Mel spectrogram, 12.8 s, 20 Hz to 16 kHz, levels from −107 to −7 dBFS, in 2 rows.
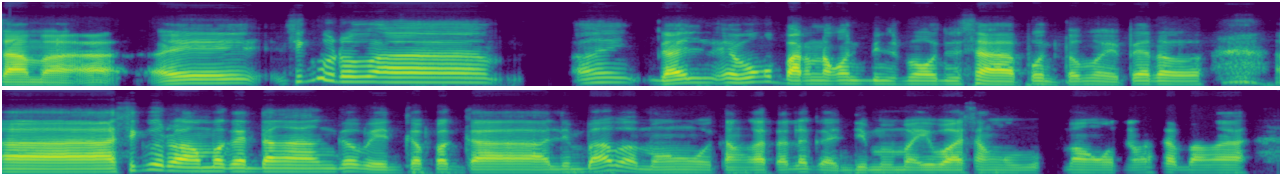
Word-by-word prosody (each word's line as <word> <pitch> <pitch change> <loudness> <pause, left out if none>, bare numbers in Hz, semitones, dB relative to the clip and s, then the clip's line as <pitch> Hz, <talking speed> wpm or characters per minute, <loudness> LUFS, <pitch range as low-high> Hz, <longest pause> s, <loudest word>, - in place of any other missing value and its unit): tama, 110 -2 +4
ah, - - -12 0.2
eh, 165 +2 +1 0.2
siguro, 225 -1 -1
ah, 200 -3 +3 0.4
ay, 200 0 -6
dahil 185 +1 +2
ewan 190 +4 0
ko 230 - -6
parang 140 0 +6
na-convince 140 -1 -3
mo 135 +1 -2
ako - - 0
dun 130 - -8
sa - - +8 0.2
punto 120 -3 -6
mo 125 - -5
eh. 115 - -5
Pero, 130 -2 -1 0.4
ah, 135 0 +6
siguro 195 +3 -1
ang 160 -1 +5
maganda 155 -2 +2
nga 145 -1 +3
ang 140 0 -3
gawin 125 -8 -4
kapagka 120 -1 0
halimbawa 125 +3 -3
mangungutang 115 -2 -7
ka 115 - -1
talaga 135 -3 -7
hindi 105 +3 -10
mo 110 0 -11
maiwasang 110 0 -2
umu 110 0 -13
mangutang 110 -1 -7
sa 115 -1 -6
mga 110 0 -4
135 Hz, 180 wpm, -23 LUFS, 115-160 Hz, 0.4 s, sa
